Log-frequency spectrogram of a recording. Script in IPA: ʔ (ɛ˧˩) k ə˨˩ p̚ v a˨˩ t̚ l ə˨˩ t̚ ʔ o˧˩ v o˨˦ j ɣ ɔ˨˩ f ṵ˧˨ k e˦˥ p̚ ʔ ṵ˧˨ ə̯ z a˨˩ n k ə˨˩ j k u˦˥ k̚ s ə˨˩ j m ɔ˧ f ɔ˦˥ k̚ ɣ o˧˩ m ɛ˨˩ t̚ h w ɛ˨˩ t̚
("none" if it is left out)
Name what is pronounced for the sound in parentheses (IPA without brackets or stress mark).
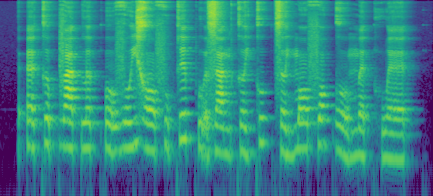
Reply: ɛ˧˩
